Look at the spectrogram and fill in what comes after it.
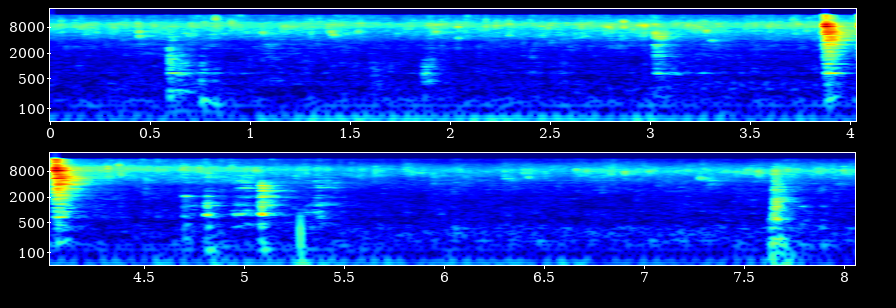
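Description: Salmon croquettes frying in hot oil in a skillet, a steady sizzle, with a utensil clicking and knocking against the pan several times, sharpest about four seconds in.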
